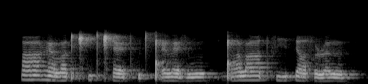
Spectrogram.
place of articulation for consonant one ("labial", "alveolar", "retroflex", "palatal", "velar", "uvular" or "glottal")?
velar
